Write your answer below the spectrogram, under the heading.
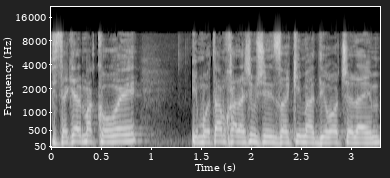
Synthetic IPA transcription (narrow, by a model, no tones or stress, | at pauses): t̪is̬t̪ak̬elmako̞ʁe̞ | imo̞t̪amχalaʃ̬imʃenizʁakimːead̪iʁo̞tʃe̞laɦe̞m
